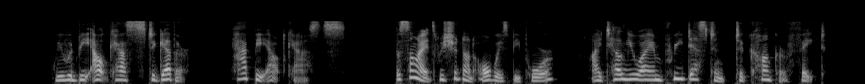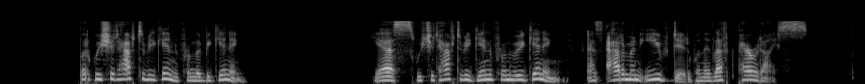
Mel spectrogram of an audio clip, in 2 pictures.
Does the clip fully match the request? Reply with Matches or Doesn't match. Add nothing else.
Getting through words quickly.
Doesn't match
